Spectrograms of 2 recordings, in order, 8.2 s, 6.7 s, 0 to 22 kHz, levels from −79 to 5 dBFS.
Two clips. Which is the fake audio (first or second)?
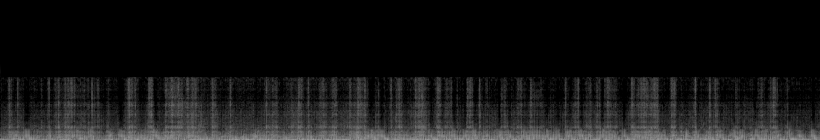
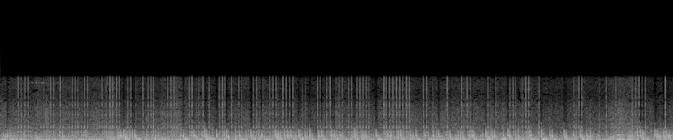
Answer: first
